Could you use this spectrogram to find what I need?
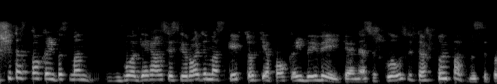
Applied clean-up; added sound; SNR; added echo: none; none; none; none.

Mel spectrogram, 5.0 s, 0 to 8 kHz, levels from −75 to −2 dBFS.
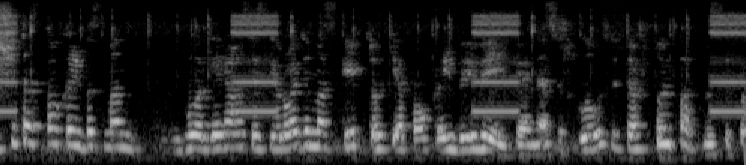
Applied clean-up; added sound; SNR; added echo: none; Alarm; 12 dB; reverberation time 0.2 s.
